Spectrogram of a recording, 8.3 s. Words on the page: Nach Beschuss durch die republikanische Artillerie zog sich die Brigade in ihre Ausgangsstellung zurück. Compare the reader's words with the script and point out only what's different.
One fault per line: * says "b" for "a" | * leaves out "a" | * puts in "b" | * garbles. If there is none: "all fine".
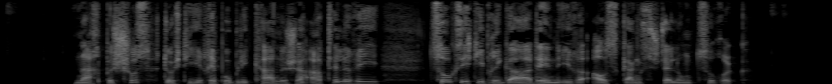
all fine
